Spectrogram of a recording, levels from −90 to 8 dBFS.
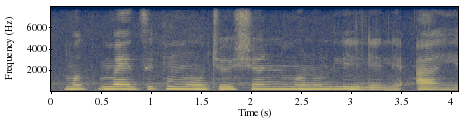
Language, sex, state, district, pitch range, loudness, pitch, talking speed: Marathi, female, Maharashtra, Pune, 200-220 Hz, -17 LUFS, 210 Hz, 90 wpm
